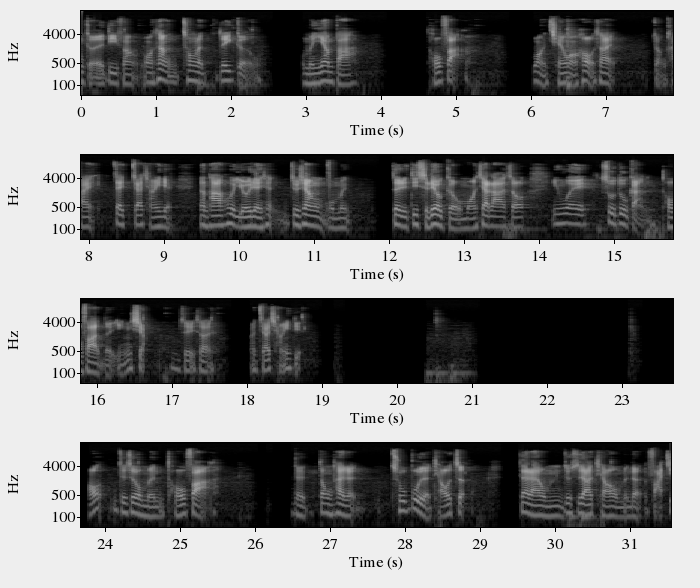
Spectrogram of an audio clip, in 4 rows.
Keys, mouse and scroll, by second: 1.8-2.3 shift+middle drag, 2.3-3.0 scroll up 7, 4.7-6.2 drag, 7.1 click, 10.0 click, 16.4 click, 17.6 click, 18.6 click, 20.1 scroll down 1, 20.4 space, 25.8-26.6 scroll down 2, 30.3 space.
